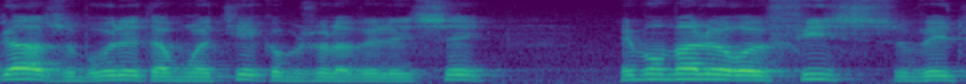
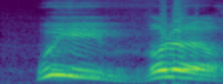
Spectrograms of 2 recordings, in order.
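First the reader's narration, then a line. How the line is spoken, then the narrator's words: Shouted in fury. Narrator (French): criai-je, fou de rage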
